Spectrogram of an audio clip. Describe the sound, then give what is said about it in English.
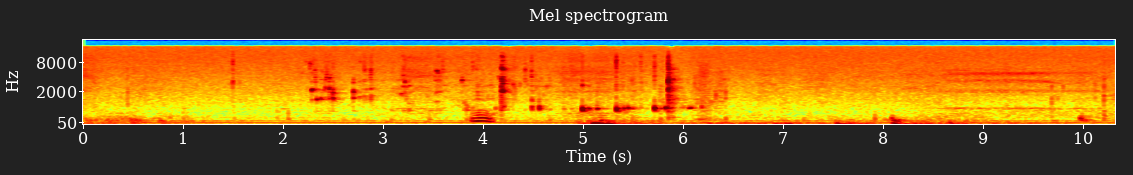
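Filtered beer from a bottle pours into a glass, very clear and darker golden, with gurgling splashes, drips and a fizzy crackle over a low background hum, followed by a few soft clinks as the pour settles. “Very clear pour, yeah, not very, hazy.”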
